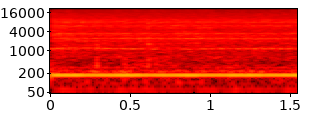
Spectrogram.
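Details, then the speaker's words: JVC HR-S5400U Super VHS with tray stuck open: head drum spins up with a steady low hum but no loading clicks follow; tape won't load due to a mechanical issue, tray not fully ejecting. "that's part of the problem it won't take the tape we have some kind of mechanical issue"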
